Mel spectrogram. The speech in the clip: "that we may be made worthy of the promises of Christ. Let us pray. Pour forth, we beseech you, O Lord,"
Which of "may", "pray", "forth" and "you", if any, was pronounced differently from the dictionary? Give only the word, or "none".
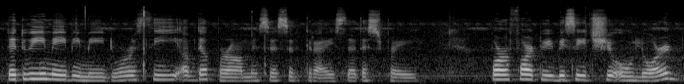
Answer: forth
